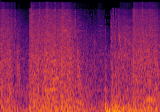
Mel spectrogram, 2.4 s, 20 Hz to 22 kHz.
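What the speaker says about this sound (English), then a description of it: "the turret fire" Turret fire in Uncharted 3: Drake's Deception, a dense burst of rapid shots with a brief gap, then another loud cluster of gunfire close by.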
